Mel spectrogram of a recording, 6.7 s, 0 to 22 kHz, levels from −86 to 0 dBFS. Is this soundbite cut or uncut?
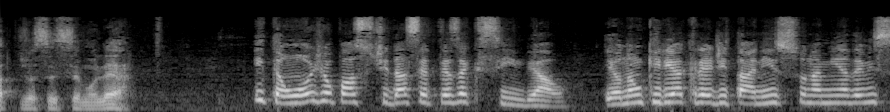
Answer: uncut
